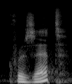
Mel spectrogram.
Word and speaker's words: Croizet: Of this, how do you pronounce that, Senator? Croizet.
